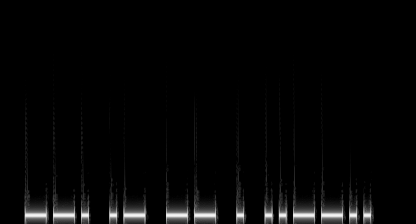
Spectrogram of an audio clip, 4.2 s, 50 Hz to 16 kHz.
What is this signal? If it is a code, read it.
Morse code, heard as a keyed tone, about 17 wpm, 700 Hz. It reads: GAME?
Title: Sentences from Top 1600 Words 17wpm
